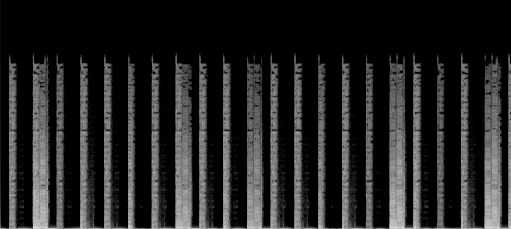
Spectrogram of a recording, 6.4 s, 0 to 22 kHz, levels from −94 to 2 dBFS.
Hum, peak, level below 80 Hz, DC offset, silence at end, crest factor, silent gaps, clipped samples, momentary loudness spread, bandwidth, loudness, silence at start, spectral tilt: none; -4 dBFS; -36 dBFS; under 0.1%; 0 s; 20 dB; none; under 0.1%; 14 LU; 17 kHz; -23 LUFS; 0 s; -4 dB/octave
